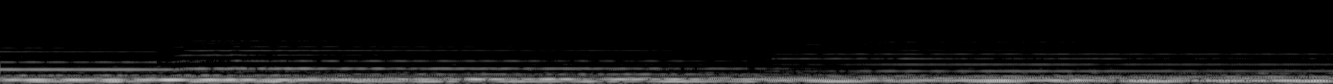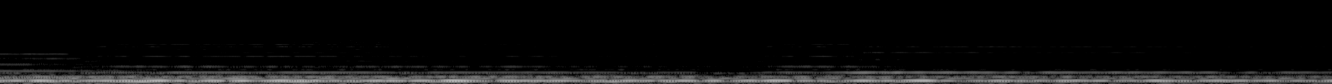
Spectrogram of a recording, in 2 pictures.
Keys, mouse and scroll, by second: 2.2-13.3 drag, 15.6-18.2 drag, 18.2 shift+d, 19.8 y, 23.8-26.6 drag.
